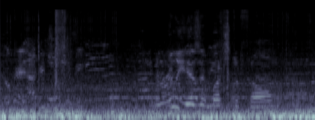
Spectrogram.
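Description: Steady low road and engine rumble inside a moving car's cabin, with voices talking in the middle of it.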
